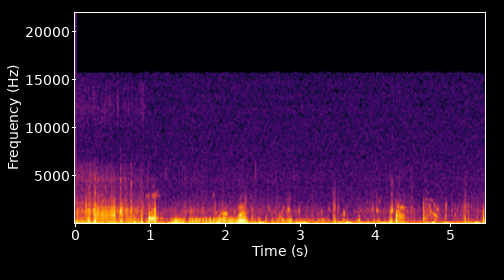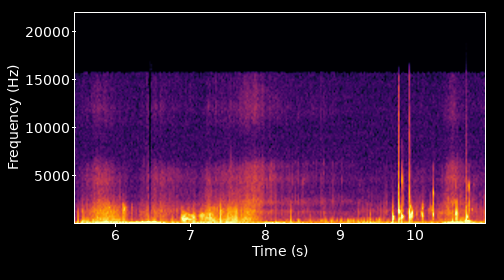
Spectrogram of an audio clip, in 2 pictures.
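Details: Stomach gurgling during a tummy ache: low, rolling rumbles and gurgles continuing throughout; loud borborygmi.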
